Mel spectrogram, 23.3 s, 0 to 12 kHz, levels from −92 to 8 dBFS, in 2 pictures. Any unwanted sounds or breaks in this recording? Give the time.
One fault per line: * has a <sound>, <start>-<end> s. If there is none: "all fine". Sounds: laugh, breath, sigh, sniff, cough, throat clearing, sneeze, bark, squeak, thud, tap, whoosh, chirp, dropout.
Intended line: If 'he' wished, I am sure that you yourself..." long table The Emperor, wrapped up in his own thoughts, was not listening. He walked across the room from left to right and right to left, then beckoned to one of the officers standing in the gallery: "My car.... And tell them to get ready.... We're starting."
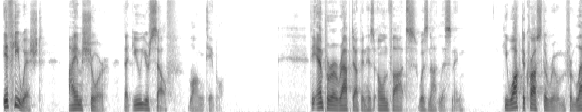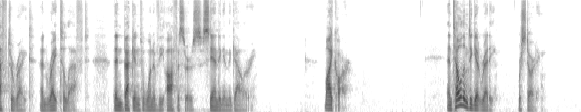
all fine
